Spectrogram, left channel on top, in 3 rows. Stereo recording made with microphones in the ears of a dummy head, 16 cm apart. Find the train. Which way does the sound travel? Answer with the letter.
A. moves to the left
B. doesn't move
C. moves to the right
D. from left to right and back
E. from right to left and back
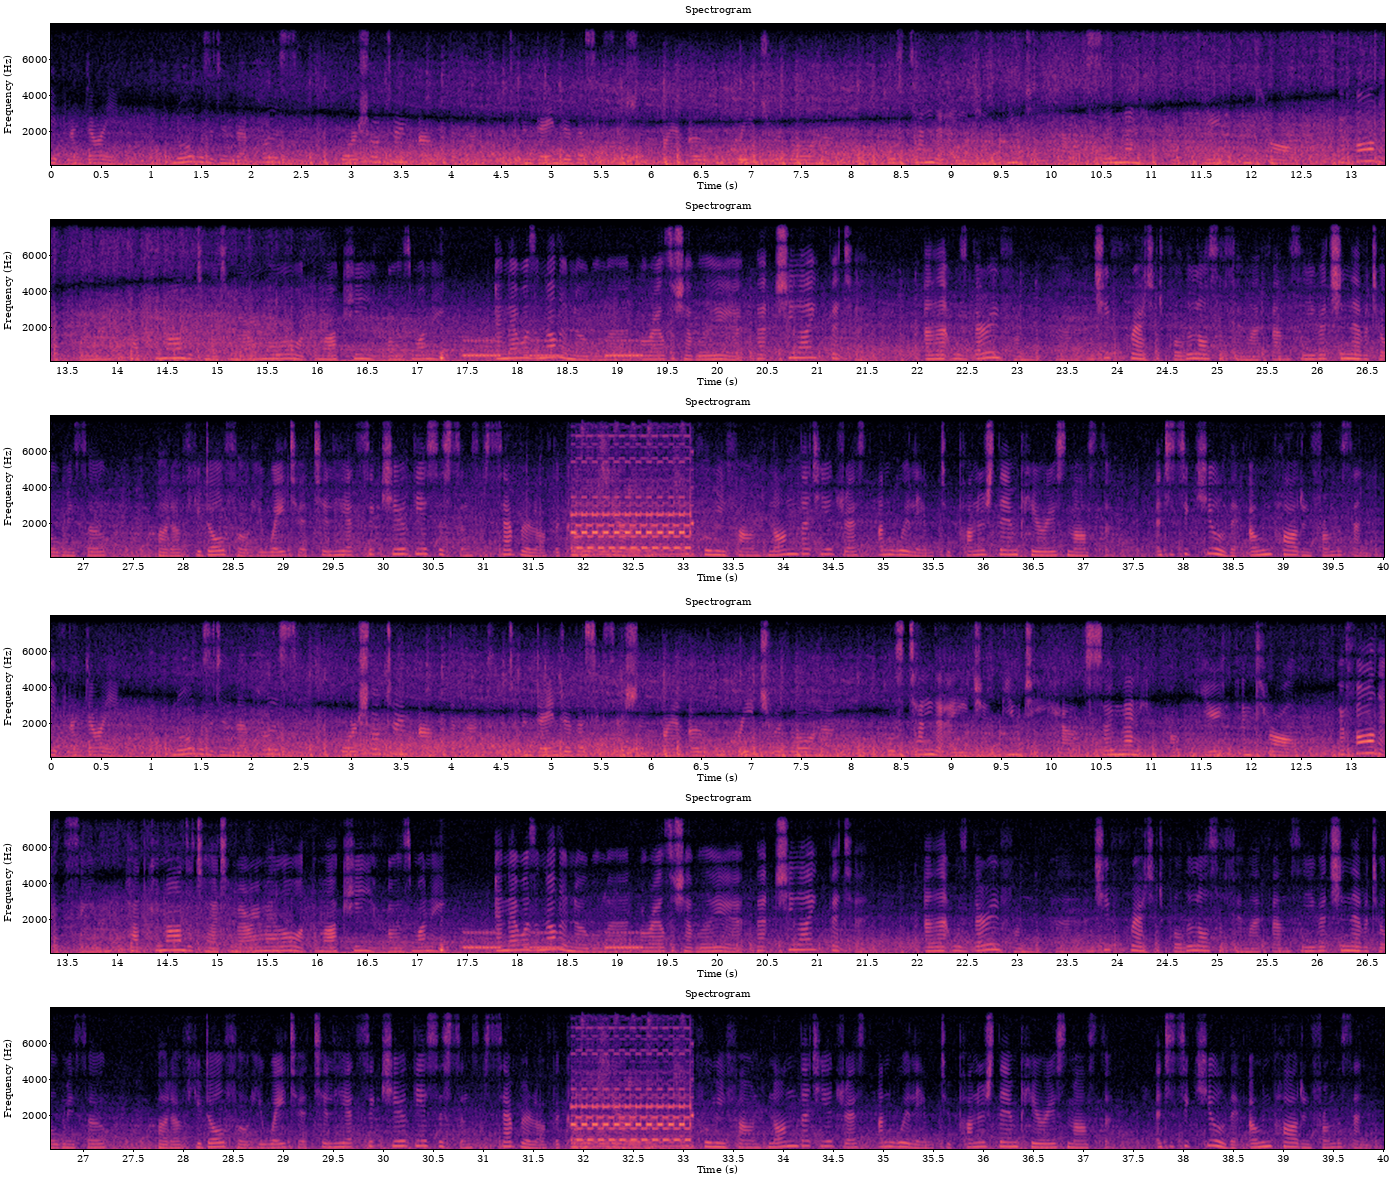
A.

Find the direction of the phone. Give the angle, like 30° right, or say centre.
centre.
